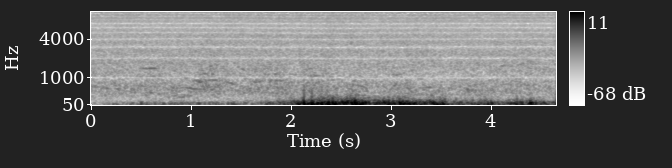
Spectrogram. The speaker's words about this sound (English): It's windy. Can you feel it?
